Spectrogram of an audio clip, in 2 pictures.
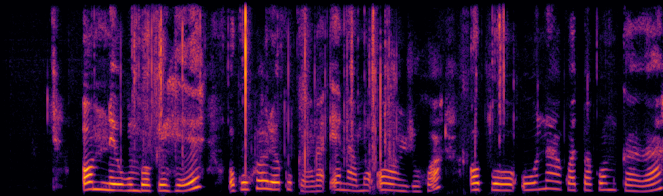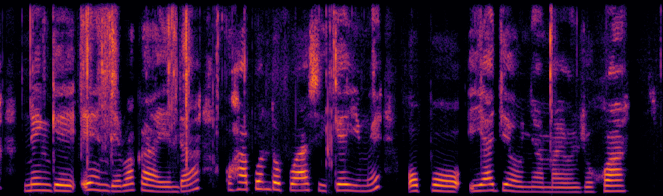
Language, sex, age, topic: Oshiwambo, female, 25-35, agriculture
